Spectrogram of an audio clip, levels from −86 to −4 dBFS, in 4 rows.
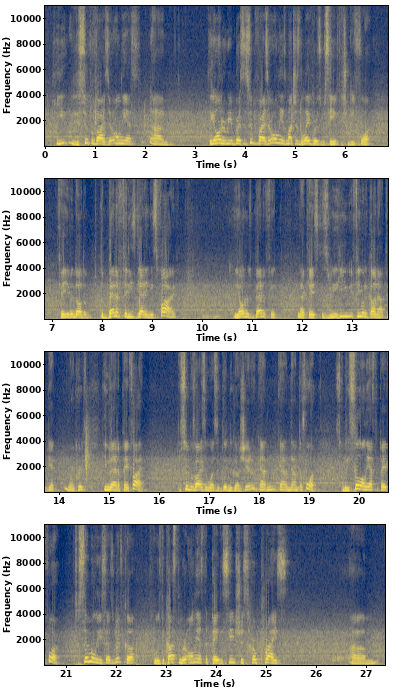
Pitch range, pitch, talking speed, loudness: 200-240 Hz, 220 Hz, 210 wpm, -12 LUFS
